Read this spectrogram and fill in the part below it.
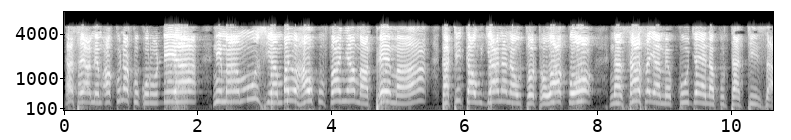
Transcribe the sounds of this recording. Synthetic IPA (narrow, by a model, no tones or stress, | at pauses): sasajamɛhakunakukuɾuɗia | nimaːmuziambajɔɦaukufaɲamapɛma | katikauʄananautɔtɔwakɔ | nasasajamɛkuʄajanakutatiza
